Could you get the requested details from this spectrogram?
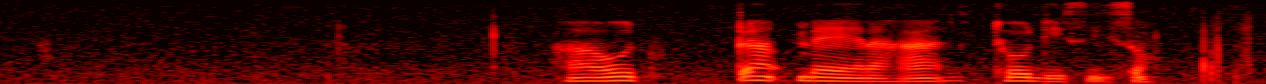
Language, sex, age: Venda, male, 27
